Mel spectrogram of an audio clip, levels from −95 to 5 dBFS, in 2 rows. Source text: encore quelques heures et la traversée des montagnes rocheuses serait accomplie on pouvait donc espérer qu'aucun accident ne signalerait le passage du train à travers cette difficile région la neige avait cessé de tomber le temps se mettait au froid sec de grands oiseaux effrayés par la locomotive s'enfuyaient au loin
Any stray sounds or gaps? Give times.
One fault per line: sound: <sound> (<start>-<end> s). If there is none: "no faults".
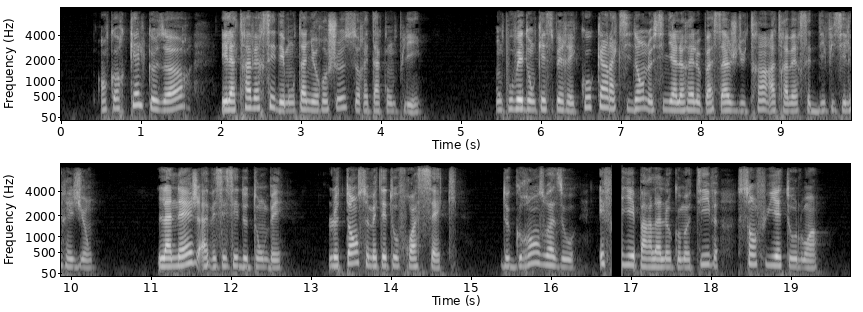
sound: dropout (16.8-16.9 s)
